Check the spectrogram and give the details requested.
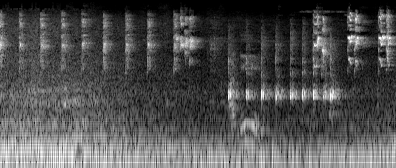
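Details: Lovebird from Palembang, Indonesia, giving its ngekek song style: a run of sharp, evenly spaced clicking notes gives way to a burst of lower, harsher chattering squawks that grow louder toward the end. Faint background hiss throughout.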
